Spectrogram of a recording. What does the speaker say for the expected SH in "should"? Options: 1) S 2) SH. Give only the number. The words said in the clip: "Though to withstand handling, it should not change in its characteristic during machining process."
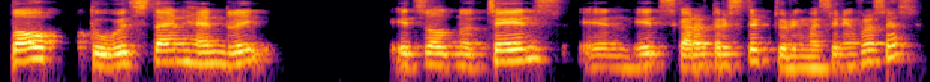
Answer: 1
